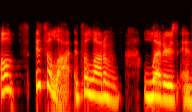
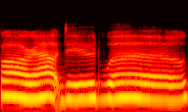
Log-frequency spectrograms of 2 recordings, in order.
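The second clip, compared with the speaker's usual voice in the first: very slow California surfer accent with drawn-out "whoa". Showing learners the surfer way of speaking: surfer accent. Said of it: "that is the accent that I'm talking about".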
